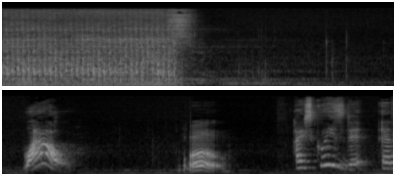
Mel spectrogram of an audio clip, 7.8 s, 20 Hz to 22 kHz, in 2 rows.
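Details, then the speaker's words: Hill-Rom Vest 105 airway clearance vest on a person with cystic fibrosis: fast, steady mechanical pulsing stops abruptly, followed by short vocal exclamations. "um you'll hear in my voice it'll change I'll just make a noise and then I'll put the frequency up and you'll be able to hear it [Laughter] so you can hear that my voice is going quicker and quicker and quicker with the faster that I turn up the frequency on the best setting"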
